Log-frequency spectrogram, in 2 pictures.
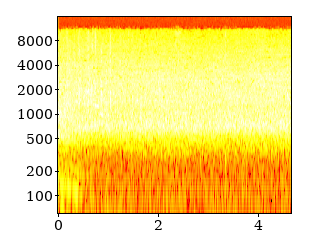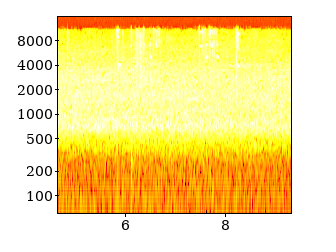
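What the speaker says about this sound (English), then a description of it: "the crowd getting into it as we come up on a big third down" A stadium crowd in a PS4 American football game keeps up a steady, dense roar throughout, evenly loud with faint scattered clinks and no clear talking.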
